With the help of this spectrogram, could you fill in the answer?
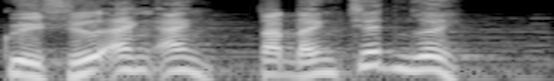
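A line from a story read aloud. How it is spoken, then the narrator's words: Girl shouting. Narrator (Vietnamese): tiếng cô bé hét hỏi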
